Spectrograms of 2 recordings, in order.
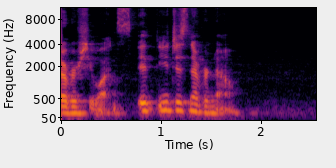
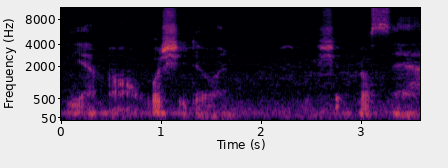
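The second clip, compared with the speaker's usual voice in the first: hushed unvoiced whisper; 5 semitones lower, 19 dB quieter than usual. Real, not acted. Owner whispering about her sad dog nearby. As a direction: whisper so the dog won't notice.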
